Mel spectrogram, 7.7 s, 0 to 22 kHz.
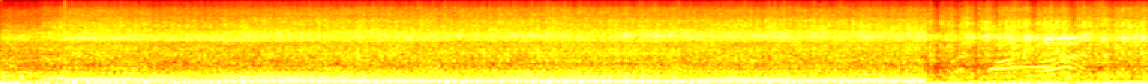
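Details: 1972 Holden HQ, original 308 V8, restored, running after cam and crank timing were corrected: loud, lumpy burble that runs steadily without misses, then eases lower near the end; normal running.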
